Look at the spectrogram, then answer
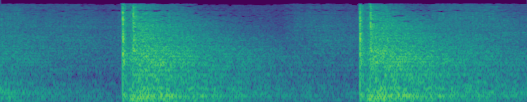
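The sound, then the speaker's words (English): At the opening of Parliament, the official called Black Rod bangs a black rod twice on a wooden door: two heavy, resonant knocks about a second apart, each leaving a booming echo. No one speaks. “I mean, after this is the year that I discovered that they opened Parliament with a guy banging on the wooden door with a black rod called Black Rod.”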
